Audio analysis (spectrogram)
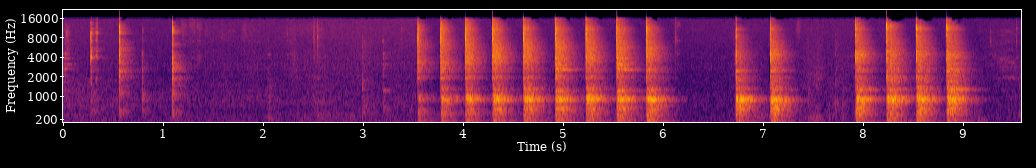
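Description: A hammer strikes a chisel against a John Deere AR clutch bearing, sharp metallic blows landing in steady runs of eight or so with short pauses, near and loud, preceded by a few lighter taps.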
